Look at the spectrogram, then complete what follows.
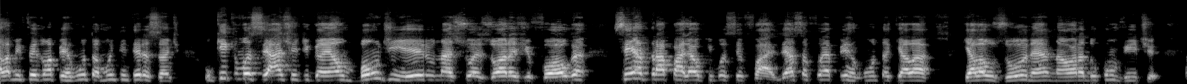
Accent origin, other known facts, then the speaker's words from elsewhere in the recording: Rio de Janeiro, Brazil; Veja bem, eu sou aqui do Rio de Janeiro, né? Como boa parte das pessoas, eu sou de uma família assim muito pobre, né?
